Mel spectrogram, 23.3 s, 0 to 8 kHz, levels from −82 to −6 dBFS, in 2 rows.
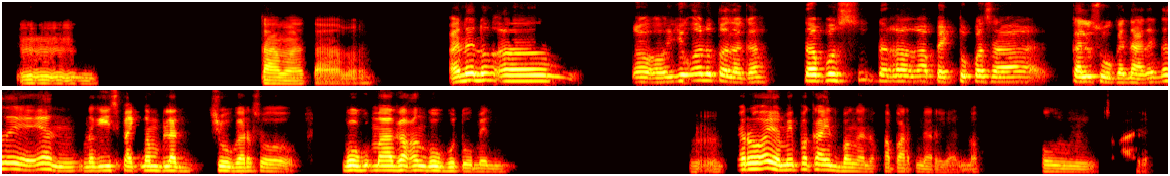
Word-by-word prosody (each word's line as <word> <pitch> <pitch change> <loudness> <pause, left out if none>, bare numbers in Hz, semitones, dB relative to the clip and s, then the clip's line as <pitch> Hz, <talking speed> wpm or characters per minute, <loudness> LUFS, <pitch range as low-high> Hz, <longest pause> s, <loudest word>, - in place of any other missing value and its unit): Mm, - - -12 0.5
mm. 110 -2 -14 1.6
Tama, 110 -3 -2
tama. - - -10 0.8
Ano 180 +7 +4
'no, 230 0 +4
um, 200 +1 +4 0.8
oo 165 -2 -2
'yung 210 +4 +1
ano 220 -1 +2
talaga, 170 -4 -1 0.4
tapos 215 +2 +3 0.2
nakaka-apekto 185 -2 -2
pa 185 - +2
sa 180 -2 -1 0.7
kalusugan 360 - +1
natin, 155 +2 -2
kasi 195 -3 0
ayan 145 -8 0
nag 145 -1 -3
i-spike 150 0 +1
ng 155 -1 +2
blood 145 -4 +2 0.2
sugar 140 -2 -1
so, 125 -4 -6 0.5
gugu 160 +1 +5
maaga 160 +1 +5
kang 160 0 +2
gugutumin. 125 -7 -2 1.9
Mm, 100 +1 -15
pero 200 +3 +5
ayan, 210 -7 +6
may 180 - +1
pagkain 180 -2 0
bang 135 -2 -3
ano 110 - -14
ka - - -9
partner 115 -4 -11
'yan 90 0 -18
'no, - - -16 0.6
kung 105 -3 -9
sakali. - - -21
160 Hz, 110 wpm, -21 LUFS, 135-195 Hz, 1.9 s, ayan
